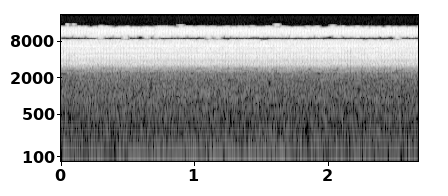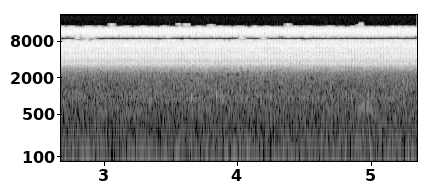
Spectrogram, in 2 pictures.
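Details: Cicada singing its summer love serenade to court a mate: a steady, dense, high-pitched buzzing drone that holds at full strength without pause through the whole stretch, with no other clear sounds.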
